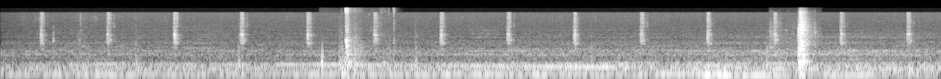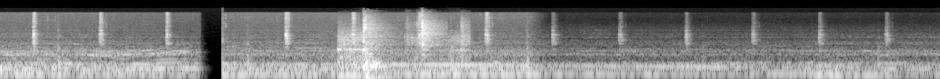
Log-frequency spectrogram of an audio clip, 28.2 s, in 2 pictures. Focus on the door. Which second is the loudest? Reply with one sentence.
The volume of the door peaks at 12 seconds.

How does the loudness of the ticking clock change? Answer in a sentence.
The loudness of the ticking clock goes down.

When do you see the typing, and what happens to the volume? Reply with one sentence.
The typing can't be heard in this clip.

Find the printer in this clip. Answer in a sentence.
You can't hear the printer here.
